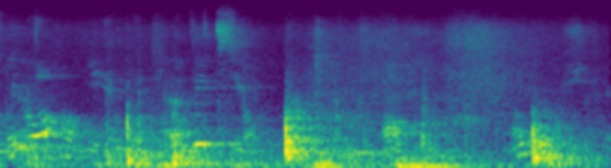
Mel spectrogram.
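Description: Low, indistinct voices with two sharp knocks, one about two seconds in and one near the end.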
